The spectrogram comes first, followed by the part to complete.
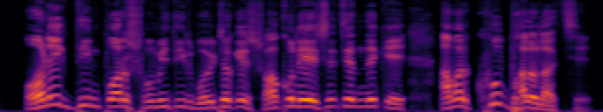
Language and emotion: Bengali, happy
